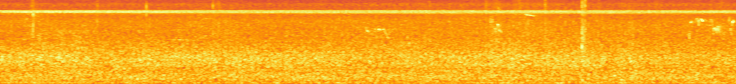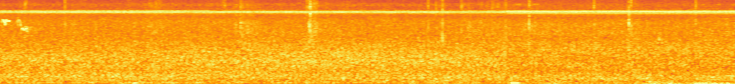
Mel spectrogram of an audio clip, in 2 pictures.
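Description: Leafy plants rustle and snap as a woman picks them by hand.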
